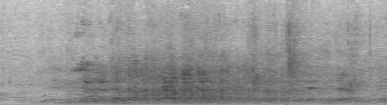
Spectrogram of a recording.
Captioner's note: laughter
